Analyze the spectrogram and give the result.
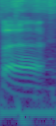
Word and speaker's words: pho: Well, faux, but it's actually pronounced pho.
